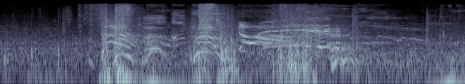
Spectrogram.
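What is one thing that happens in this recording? Blows thud and clatter in a brief scuffle.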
